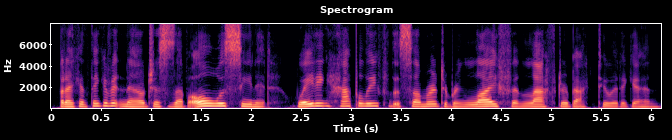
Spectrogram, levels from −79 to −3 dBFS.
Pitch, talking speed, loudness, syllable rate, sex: 195 Hz, 265 wpm, -19 LUFS, 6.2 syllables/s, female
